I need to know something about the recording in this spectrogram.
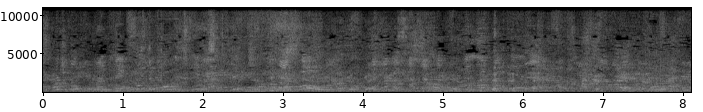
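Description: Indistinct chatter of several people talking at once in a large room, no single voice standing out.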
